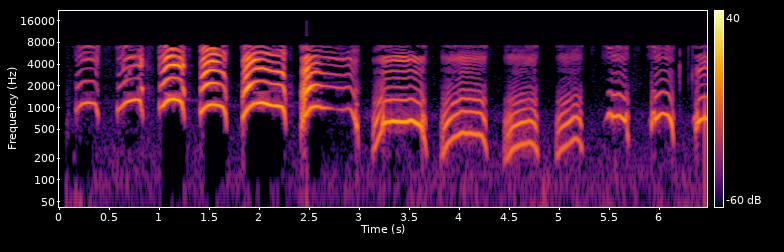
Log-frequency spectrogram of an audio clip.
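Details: German Shepherd puppy, a silver sable male named Gracie's Mr. Pine Green, gives a rapid series of loud arched whines and yelps, about two per second, some dropping lower and drawn out midway, with clear harmonic overtones.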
